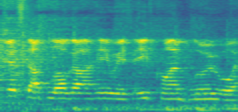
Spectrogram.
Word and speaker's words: Yves Klein Blue: here just up vogg here with Eve kin blue or how would you like to pronounce it guys e kin blue yes done we're in Adelaide guys was your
